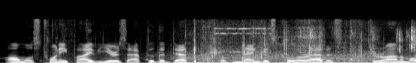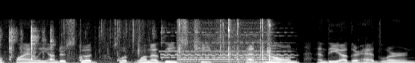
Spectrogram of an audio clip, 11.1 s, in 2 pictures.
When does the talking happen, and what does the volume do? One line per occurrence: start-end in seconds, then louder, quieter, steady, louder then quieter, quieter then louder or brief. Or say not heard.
0.1-11.0 steady.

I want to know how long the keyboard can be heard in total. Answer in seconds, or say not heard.
6 s.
